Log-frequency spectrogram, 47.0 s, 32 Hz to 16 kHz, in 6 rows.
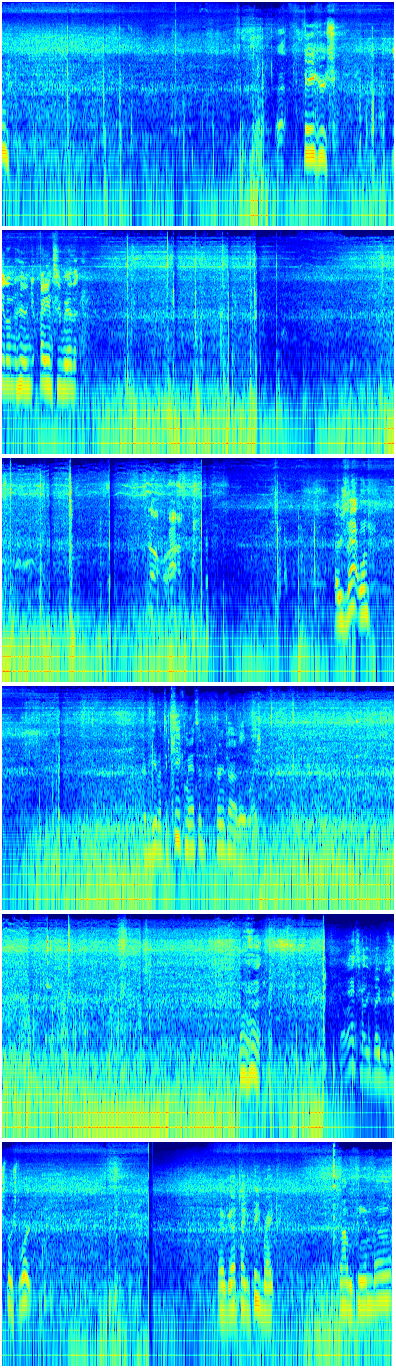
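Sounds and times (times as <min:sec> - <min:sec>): steady low rumble: 0:00.0 - 0:47.0
vehicle engine idling: 0:00.0 - 0:47.0
sharp metal knocks and clicks: 0:10.2 - 0:13.5
wind on microphone: 0:28.8 - 0:34.8.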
